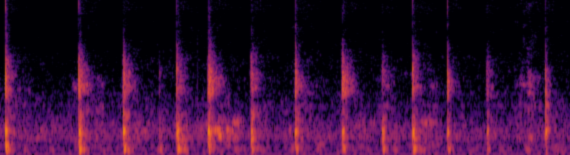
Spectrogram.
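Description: Apple Pencil tip tapping on an iPad screen, about a dozen light, sharp taps at a steady pace, roughly one every half to two-thirds of a second, as a brush is stamped in one dab at a time.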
